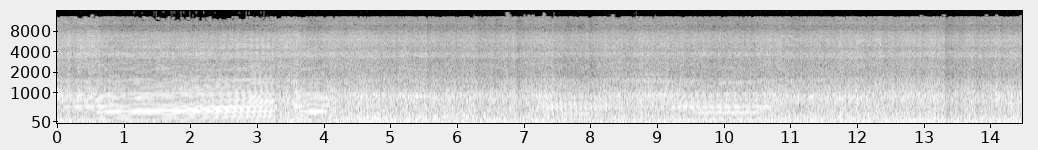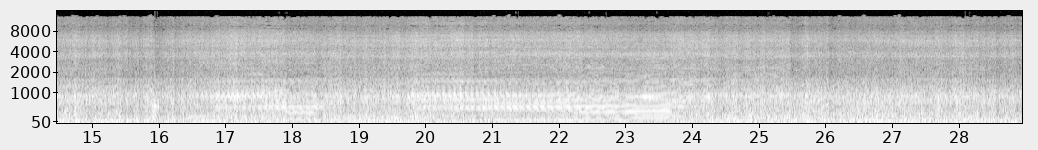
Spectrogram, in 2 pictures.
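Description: Ducati Multistrada 1200 S's V-twin engine under acceleration on the road, rising in pitch several times and dropping back at each upshift, over steady wind and road noise.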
